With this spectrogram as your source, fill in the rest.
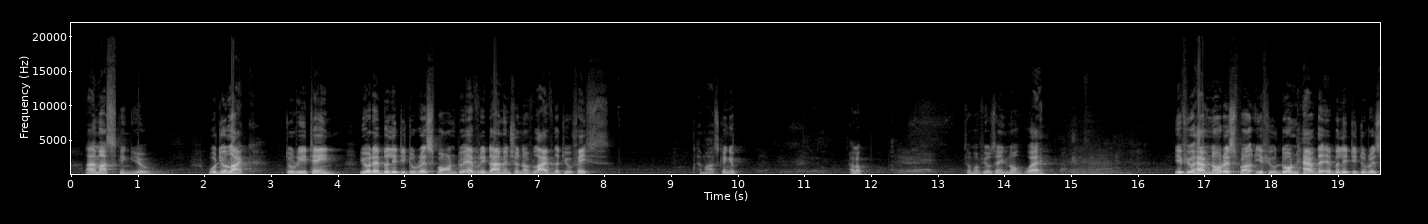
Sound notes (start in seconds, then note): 14.7 laughter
